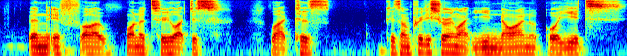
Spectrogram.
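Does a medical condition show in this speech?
Yes: stutter; childhood stutter, therapy grades 1-4, smooth speech at Box Hill Clinic 2 years from 14-15; here repeated sounds, prolonged sounds.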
